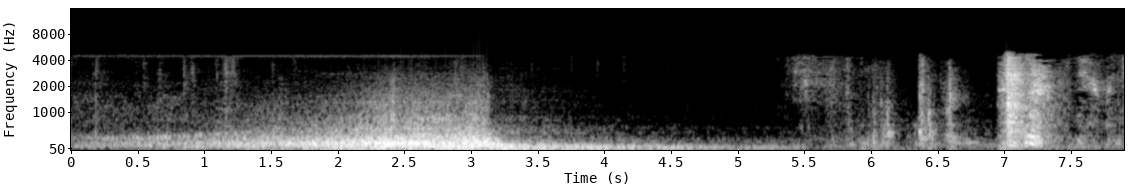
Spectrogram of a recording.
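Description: A low rumbling swell fades out, then a few sharp, irregular bangs and rattles follow, like a door being struck and shaken.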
